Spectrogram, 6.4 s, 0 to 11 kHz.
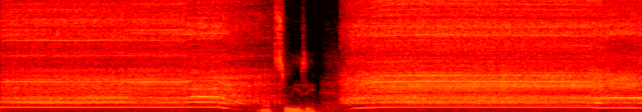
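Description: A Tamiya Electric Handy Drill bores through plastic during a Mini 4WD build, its steady high motor whine sagging and briefly stopping before spinning back up. A person speaks briefly.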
